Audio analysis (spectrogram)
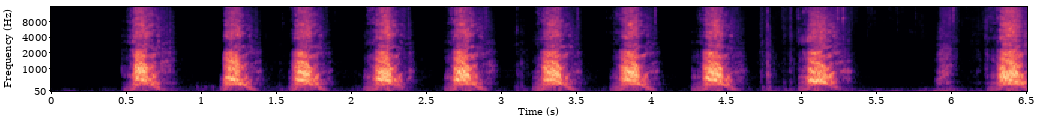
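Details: A dog's repeated barks come at a steady pace, roughly one every half second, in a run of nine followed by a pause and two more barks, with no other sounds.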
